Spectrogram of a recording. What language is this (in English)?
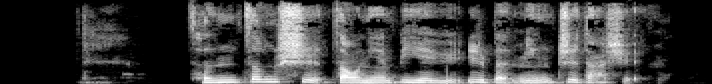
Chinese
